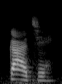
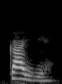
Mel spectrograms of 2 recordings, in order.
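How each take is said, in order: First: The middle consonant sounds like a j. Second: The middle consonant sounds like a y. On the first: "지로 발음을 하기도 하고" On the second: "이로 소개를 해드렸지만"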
